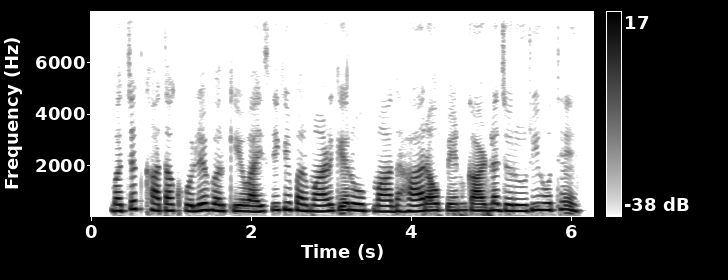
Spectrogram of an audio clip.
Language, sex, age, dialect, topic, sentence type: Chhattisgarhi, female, 31-35, Northern/Bhandar, banking, statement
